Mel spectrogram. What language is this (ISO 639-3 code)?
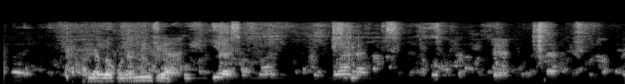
swa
